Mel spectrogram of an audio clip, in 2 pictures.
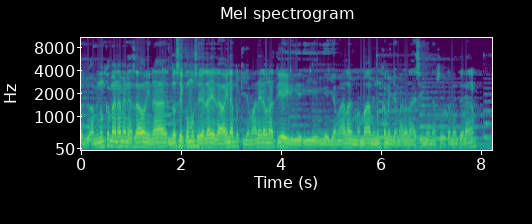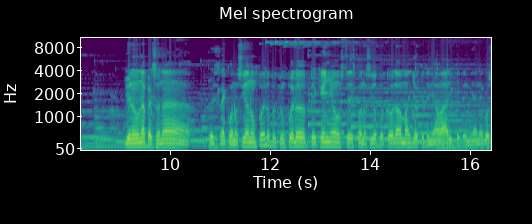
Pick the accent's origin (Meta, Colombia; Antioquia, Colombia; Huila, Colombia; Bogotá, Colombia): Meta, Colombia; San Martín; Mi pueblito, pues allá teníamos la casa de mi mamá, la casa materna con la que crecimos. Es un pueblo caliente, muy chévere para vivir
